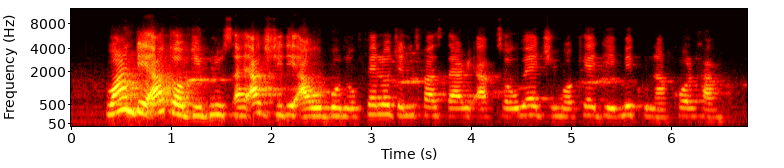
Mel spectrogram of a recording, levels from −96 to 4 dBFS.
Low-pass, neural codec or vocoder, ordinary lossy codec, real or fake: 7.2 kHz; none; Opus, 16 kbps; real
